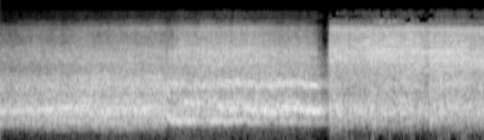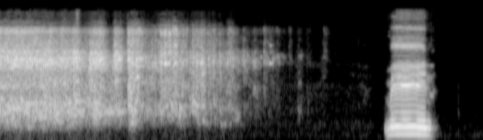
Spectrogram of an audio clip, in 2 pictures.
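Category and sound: sound effect, car skidding sound effect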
